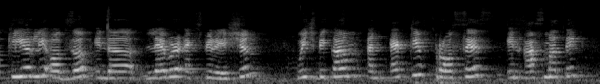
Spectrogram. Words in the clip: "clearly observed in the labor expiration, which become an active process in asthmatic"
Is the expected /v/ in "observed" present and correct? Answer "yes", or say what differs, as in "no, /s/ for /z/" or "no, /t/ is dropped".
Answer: no, /b/ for /v/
